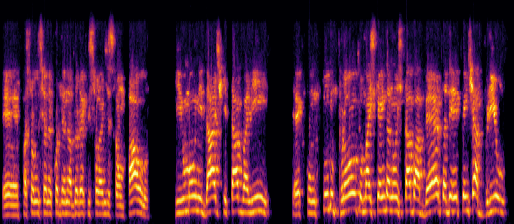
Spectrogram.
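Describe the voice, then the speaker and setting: A man's voice: high-pitched, steady tone, moderate pace, phone-quality sound. A man speaking as a missionary guest in an interview, giving an earnest, testimony-like account. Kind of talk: interview talk.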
